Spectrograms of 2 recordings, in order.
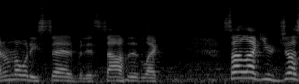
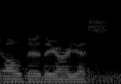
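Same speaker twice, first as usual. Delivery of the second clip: ordinary talk, nothing marked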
